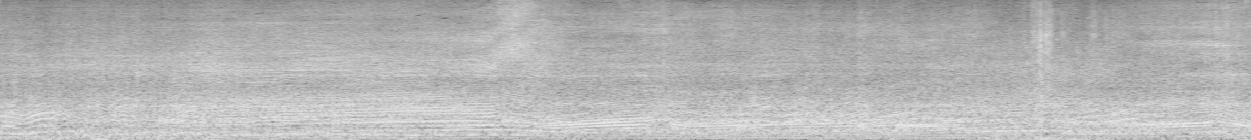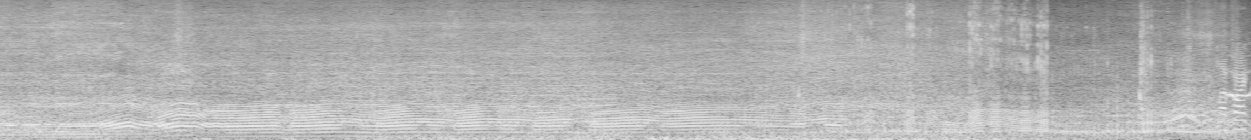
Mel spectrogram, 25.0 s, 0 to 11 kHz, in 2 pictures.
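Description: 2017 Honda Grom's small single-cylinder engine with stock exhaust, ridden around in circles, revving up and down over and over as the throttle is worked. The pitch rises and falls in quick repeated swings, most busily in the second half.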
